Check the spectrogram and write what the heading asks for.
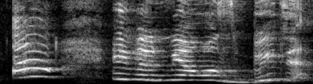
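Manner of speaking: a high, mock-whiny friend complaining; friend's voice. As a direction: pitch it way up as the beaten friend. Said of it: "Then they're like".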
